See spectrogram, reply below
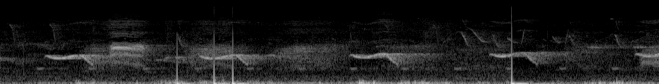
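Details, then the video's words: Peacocks in a field at early morning giving repeated loud, wavering cries that bend up then drop, with other birds answering, over a low rumbling background and several sharp clicks and knocks. "early morning peacocks in field"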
